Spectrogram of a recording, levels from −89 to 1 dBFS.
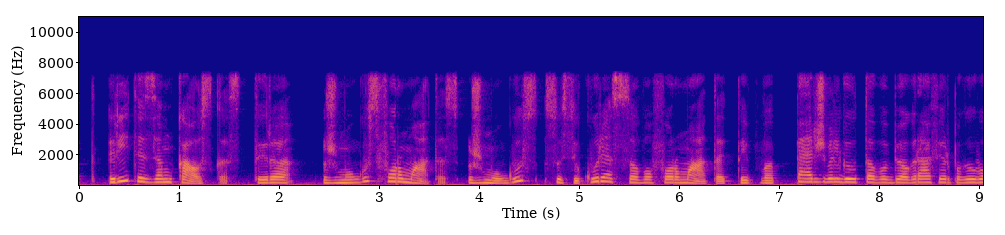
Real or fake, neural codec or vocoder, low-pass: real; none; 7.2 kHz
